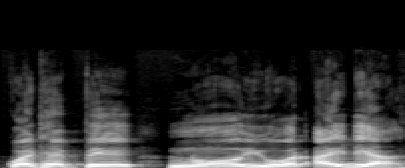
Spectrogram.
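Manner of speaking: slow, spaced, a light laugh; teacher drill with a laugh; slow drill with a chuckle. Shown as a demonstration. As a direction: repeat it slowly, amused. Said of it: "मतलब क्या कह रहा है वो कि quite happy".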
